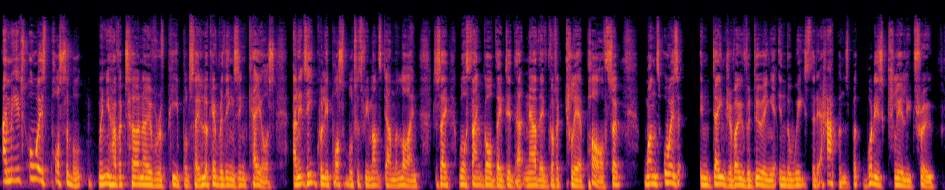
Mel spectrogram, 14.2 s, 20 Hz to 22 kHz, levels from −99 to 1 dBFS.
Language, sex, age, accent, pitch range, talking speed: English, male, 40-59, British, 120-150 Hz, 260 wpm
